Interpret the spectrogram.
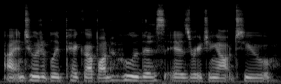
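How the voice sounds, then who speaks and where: A woman giving a pick-a-card tarot reading, speaking in a gentle, reassuring way with a slightly scratchy voice. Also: sits low, steady tone. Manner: gentle, slow, reassuring, with many fillers and tag questions. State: scratchy voice from smoke. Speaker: tarot reader.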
